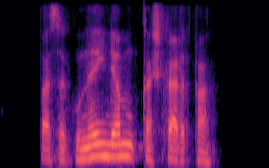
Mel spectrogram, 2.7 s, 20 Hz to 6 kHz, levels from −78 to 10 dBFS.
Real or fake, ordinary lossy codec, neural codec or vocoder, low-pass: fake; AAC, 24 kbps; codec, 16 kHz, 0.7 kbps, FocalCodec; 5.4 kHz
